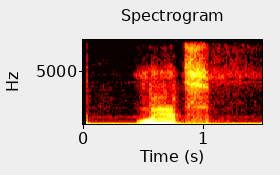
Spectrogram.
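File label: "laat", Dutch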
